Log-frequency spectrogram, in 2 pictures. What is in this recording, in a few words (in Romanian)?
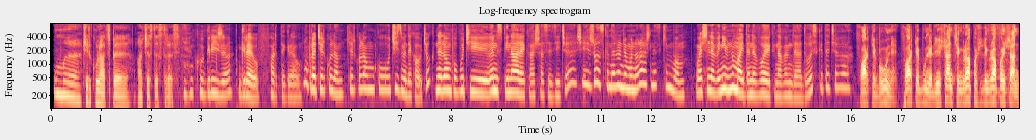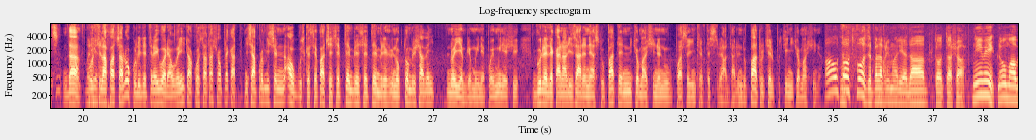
vox drumuri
